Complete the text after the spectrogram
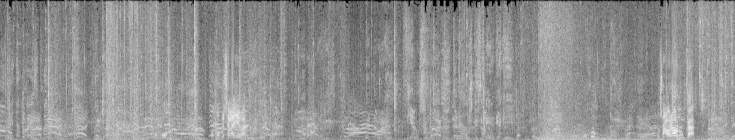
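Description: A man shouts in panic.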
